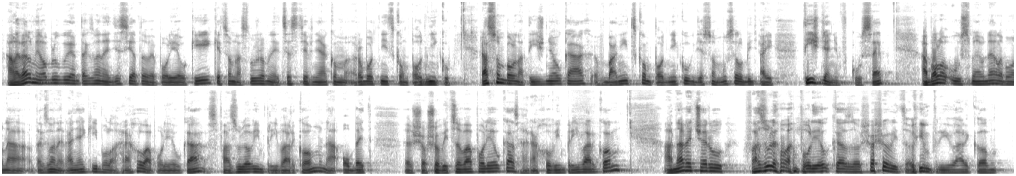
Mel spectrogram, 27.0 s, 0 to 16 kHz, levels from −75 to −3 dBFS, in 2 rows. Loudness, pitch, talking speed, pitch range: -20 LUFS, 105 Hz, 130 wpm, 95-125 Hz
